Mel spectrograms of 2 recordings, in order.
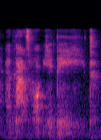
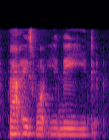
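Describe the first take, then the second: First: Whispered aside, no voice; hushed emphasis. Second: Said aloud, firm on THAT; emphatic repeat; firm restatement. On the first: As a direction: breathe it like a secret. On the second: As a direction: land the point plainly. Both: Shown as a demonstration.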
